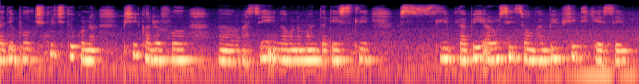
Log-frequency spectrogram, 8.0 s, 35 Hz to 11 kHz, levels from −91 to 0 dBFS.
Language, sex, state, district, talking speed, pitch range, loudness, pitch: Nagamese, female, Nagaland, Dimapur, 175 wpm, 180-205 Hz, -14 LUFS, 185 Hz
